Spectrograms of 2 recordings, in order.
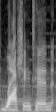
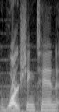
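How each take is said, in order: First: The word is said without any R sound. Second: The word is said with an added R sound. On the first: The speaker calls it right. "it's Washington ... There's no R in it" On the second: The speaker calls it wrong. "not Washington"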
